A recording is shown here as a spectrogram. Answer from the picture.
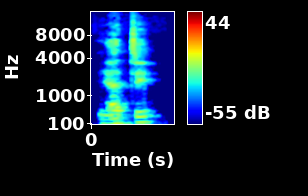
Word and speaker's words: Thiazi: La Z en este caso, y si seguimos el nórdico antiguo o el islandés antiguo, se pronunciaría como una D o una T, como queráis considerarlo, seguida de una S, o sea, Thiazi. Thiazi.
